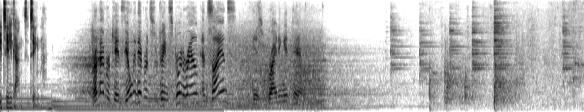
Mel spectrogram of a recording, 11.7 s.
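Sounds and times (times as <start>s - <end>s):
speech: 0.1s - 1.0s, 1.8s - 6.2s
blacksmith hammering metal: 7.6s - 11.6s.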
